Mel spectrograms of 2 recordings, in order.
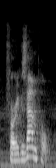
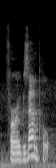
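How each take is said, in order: The two takes are said the same way.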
